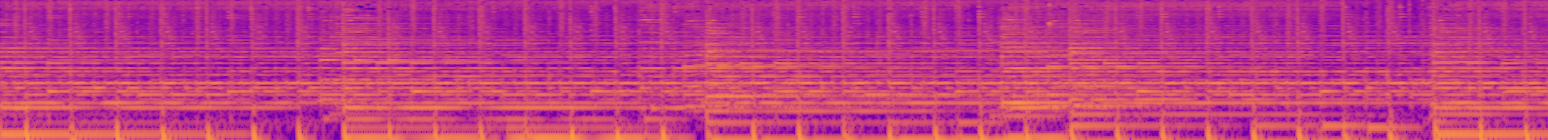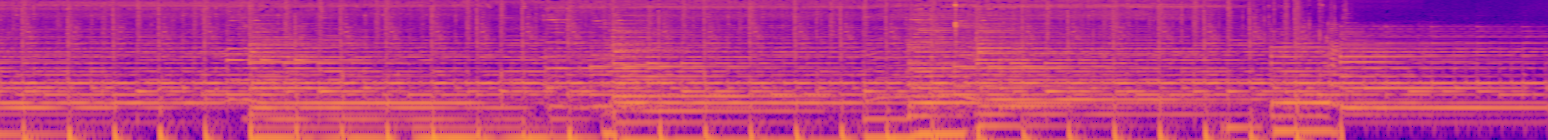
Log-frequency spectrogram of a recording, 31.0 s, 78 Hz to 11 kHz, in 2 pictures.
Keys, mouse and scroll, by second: 0.0-0.5 scroll down 2, 0.4 middle click, 1.5 click, 3.1 scroll up 1, 4.1 right click, 5.2 l, 6.0 middle click, 6.2 shift+middle click, 7.9 click, 10.8 click, 12.8 middle click, 15.0 click, 16.2 middle click, 16.9 right click, 18.0 l, 18.5 middle click, 19.5 click, 21.7 click, 25.8 click, 27.1 shift+middle click, 27.6 middle click, 28.1 shift+middle click, 28.6 right click, 30.8 l.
